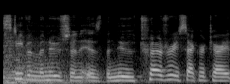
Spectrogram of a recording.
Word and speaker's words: Mnuchin: pronounce your name because I've heard it pronounced 15 different ways by people who swear they know your family minan I'll go with minian okay Steven minan just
